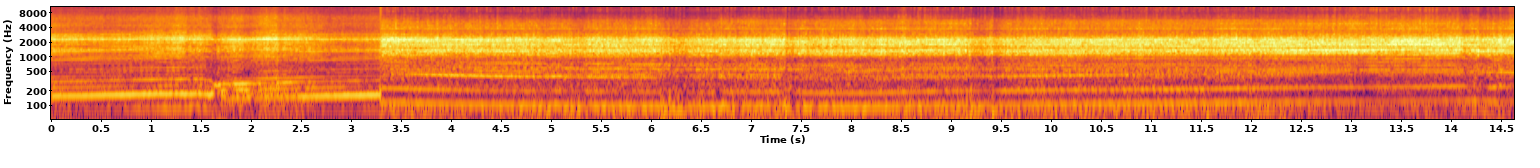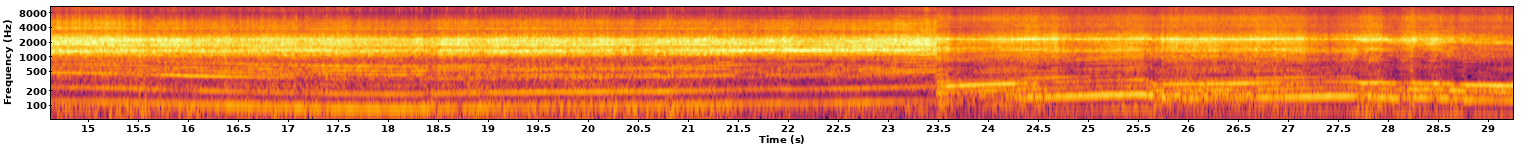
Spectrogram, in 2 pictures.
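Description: Aprilia RSV Mille's V-twin engine at racing speed, its pitch climbing in steps through quick upshifts at the start and again near the end. In between, after an abrupt change about three seconds in, an engine drone holds steadier for about twenty seconds, its pitch slowly sagging and rising.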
